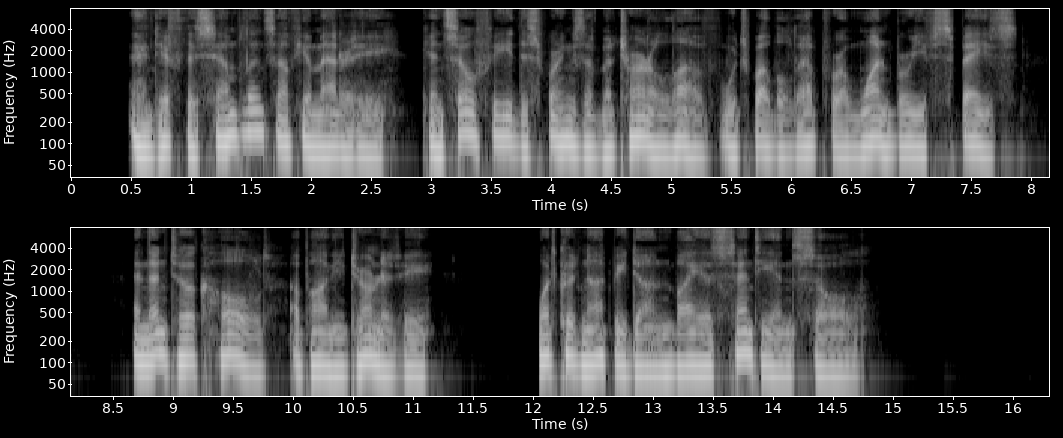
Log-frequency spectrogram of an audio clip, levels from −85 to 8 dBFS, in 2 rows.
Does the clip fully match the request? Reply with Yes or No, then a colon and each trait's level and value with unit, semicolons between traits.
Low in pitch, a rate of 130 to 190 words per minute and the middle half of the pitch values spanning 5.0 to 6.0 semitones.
Yes: very low, 90 Hz; slow, 135 wpm; wide, 5.5 semitones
